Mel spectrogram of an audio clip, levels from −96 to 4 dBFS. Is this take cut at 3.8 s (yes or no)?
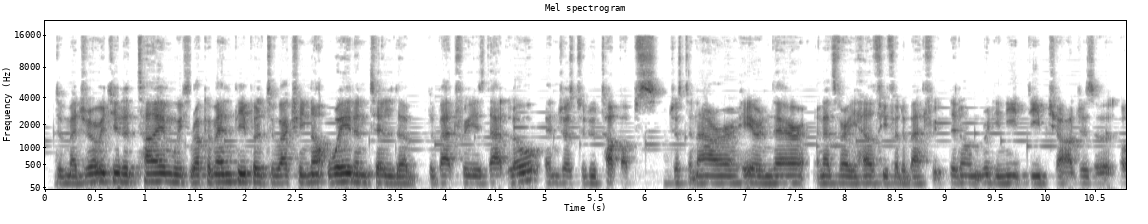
no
